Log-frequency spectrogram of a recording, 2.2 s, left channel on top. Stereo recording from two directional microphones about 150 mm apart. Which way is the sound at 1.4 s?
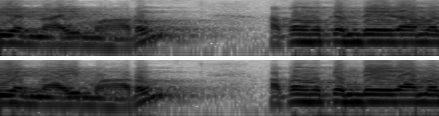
15° right (ahead or behind).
